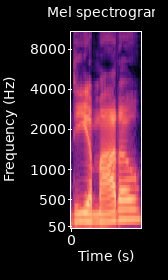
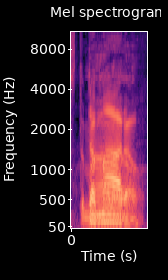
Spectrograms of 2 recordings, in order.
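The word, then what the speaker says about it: D'Amato: I just ask you how do you pronounce his name so I get it right it's not diato because it's got a d a Amato okay sorry go ahead so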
